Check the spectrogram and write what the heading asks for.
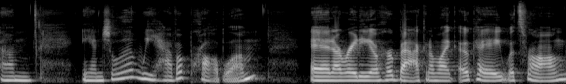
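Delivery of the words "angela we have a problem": small, sweet-toned little voice. Retelling a wedding ceremony, the speaker imitates the intern radioing her: sweet little voice. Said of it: "with her sweet little voice".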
